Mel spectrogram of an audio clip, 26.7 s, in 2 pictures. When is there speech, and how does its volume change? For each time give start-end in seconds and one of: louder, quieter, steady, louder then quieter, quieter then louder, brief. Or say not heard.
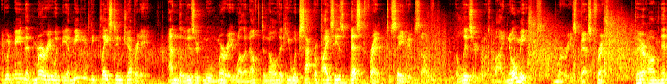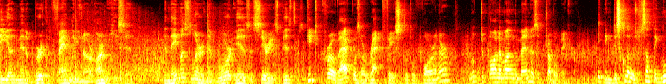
0.0-26.6 steady.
